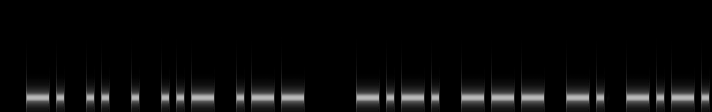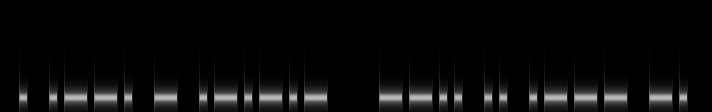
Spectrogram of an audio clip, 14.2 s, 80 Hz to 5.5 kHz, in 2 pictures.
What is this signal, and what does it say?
Morse code, heard as a keyed tone, about 16 wpm, 800 Hz. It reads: NIEUW CONCEPT. ZIJN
